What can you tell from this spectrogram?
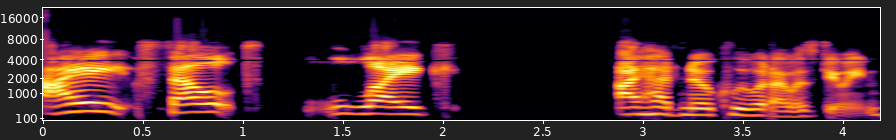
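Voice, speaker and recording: This voice has a bright, sharp tone and lively intonation, with an American accent. The sound is dry and close, with no echo. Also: woman. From Texas. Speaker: tutoring business founder and teacher. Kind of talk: interview.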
